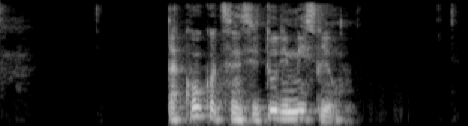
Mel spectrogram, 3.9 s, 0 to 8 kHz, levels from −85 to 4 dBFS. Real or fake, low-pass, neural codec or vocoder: real; 7.2 kHz; none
